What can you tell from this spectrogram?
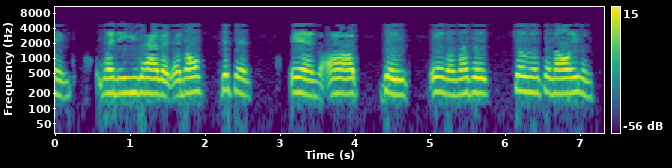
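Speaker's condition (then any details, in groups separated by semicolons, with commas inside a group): Hemiplegic cerebral palsy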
